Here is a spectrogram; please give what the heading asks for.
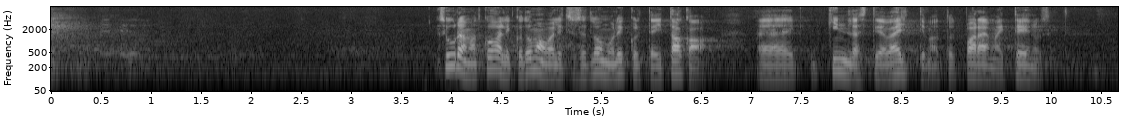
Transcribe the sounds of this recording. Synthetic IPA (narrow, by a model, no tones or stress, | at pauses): suːɾe̞mɑd̪̥̚ko̞ɦɑlikud̪̥o̞mɑvɑlʲit̪sus̬e̞d̪̥lo̞ːmulikult̪ˑe̞jt̪ɑɡɑ̰ | kind̪lɑst̪ijɑvælʲt̪ˑːimɑ̰t̪ːˑult̪̚pɑɾe̞mɑjd̪̥̚t̪ːe̞ːnuse̞jd̪̥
